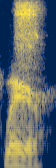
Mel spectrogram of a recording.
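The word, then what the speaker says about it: flayer: Yeah, I call it flare. What do you call it? Flare? It's flare, I think, isn't it? The way it's spelled. Huh. Yeah, Yeah. F-L-A-Y-E-R. Flare.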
